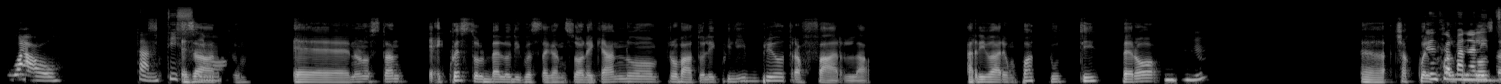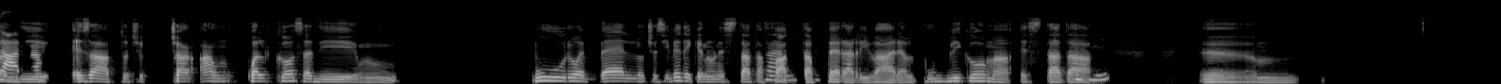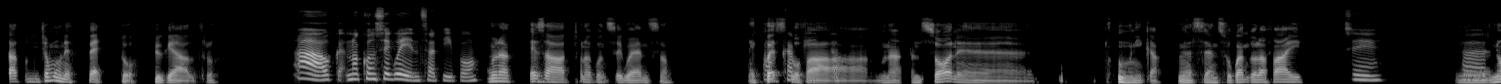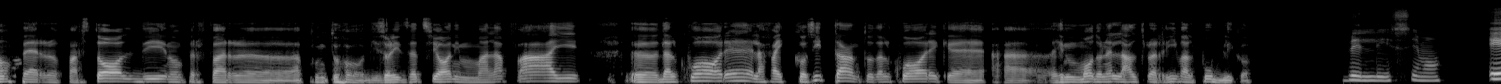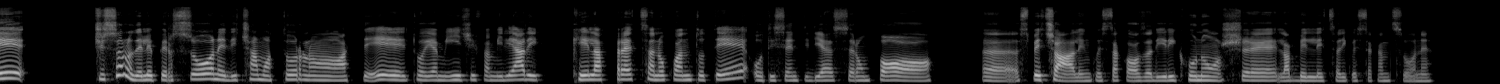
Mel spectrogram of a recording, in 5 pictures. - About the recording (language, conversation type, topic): Italian, podcast, Qual è la canzone che ti ha cambiato la vita?
- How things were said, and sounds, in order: other background noise; "cioè" said as "ceh"; unintelligible speech; "stato" said as "tato"; tapping; laughing while speaking: "appunto"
